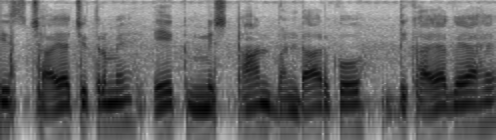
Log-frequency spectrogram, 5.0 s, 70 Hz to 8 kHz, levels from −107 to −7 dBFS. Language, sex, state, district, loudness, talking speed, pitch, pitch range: Hindi, male, Bihar, East Champaran, -16 LUFS, 120 wpm, 115 Hz, 105-120 Hz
